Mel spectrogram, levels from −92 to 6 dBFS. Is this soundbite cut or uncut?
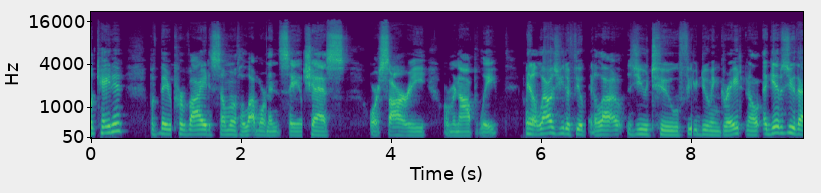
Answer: cut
